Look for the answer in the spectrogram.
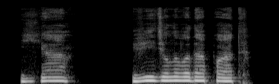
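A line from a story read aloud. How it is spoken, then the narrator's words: Whispering. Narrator (Russian): зашептала она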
